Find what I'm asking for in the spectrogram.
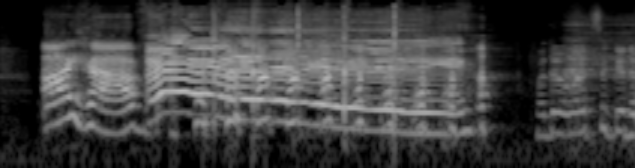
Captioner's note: cheers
